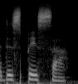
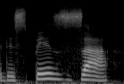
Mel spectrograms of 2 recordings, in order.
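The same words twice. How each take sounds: First: "despesa" with a hissed ss in place of the z, like "despessa"; wrong pronunciation. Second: "despesa" with a buzzing z before the final a; corrected "despesa", ending in a clear -peza; correct Z pronunciation. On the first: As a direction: say "despesa" wrongly, with a voiceless S before the final a. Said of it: "não é despesa". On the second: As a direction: say "despesa" with the last S voiced as Z, firmly. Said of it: "é som de Z entre duas vogais". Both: Shown as a demonstration.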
